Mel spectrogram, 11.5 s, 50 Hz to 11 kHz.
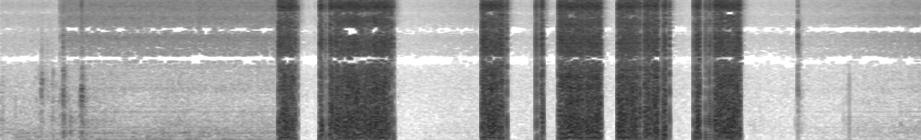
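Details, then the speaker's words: Homemade jar (Leyden) capacitor charged from a 60 Hz AC high-voltage supply and discharged across a jumper cable: harsh, snappy crackling bursts of about a second buzzing with the mains cycle, unlike the earlier smooth spark; charging in spikes makes it snappy. "now i'm sure you can hear the difference the other spark sounded sort of smooth this one sounds very snappy that's because that's because the capacitor is being charged on opposite ends at a rate of 60 cycles per second"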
